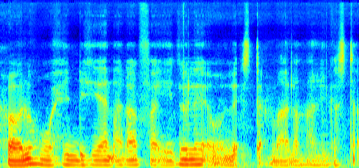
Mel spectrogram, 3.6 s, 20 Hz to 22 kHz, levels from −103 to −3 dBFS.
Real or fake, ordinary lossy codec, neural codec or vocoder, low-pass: fake; none; codec, 44.1 kHz, 2.6 kbps, SNAC; none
